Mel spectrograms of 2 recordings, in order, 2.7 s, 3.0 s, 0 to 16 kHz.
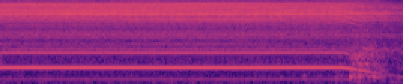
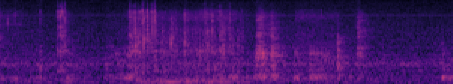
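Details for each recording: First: AHM GP18 model train locomotive motor running smoothly after wash and lube, motor cleaned of grime and buildup for good contact; clean steady hum at constant pitch, winding smoothly down when power is cut; normal motor run. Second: AHM GP18 locomotive, older, before cleaning, at about 50% power reversing on a test track: faint uneven buzzing with irregular ticks and stutters; jumpy running from wear and buildup on the wheels.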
